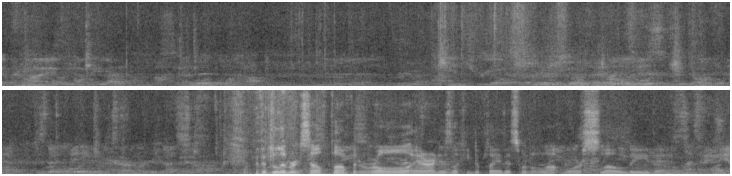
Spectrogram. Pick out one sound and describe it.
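Plastic game pieces click softly on a table.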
